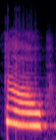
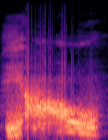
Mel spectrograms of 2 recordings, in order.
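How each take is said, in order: First: It is voiced like a baby's cry. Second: It is voiced like a lion's roar. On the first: "no chorinho de uma criança" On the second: "o leão ruge assim"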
